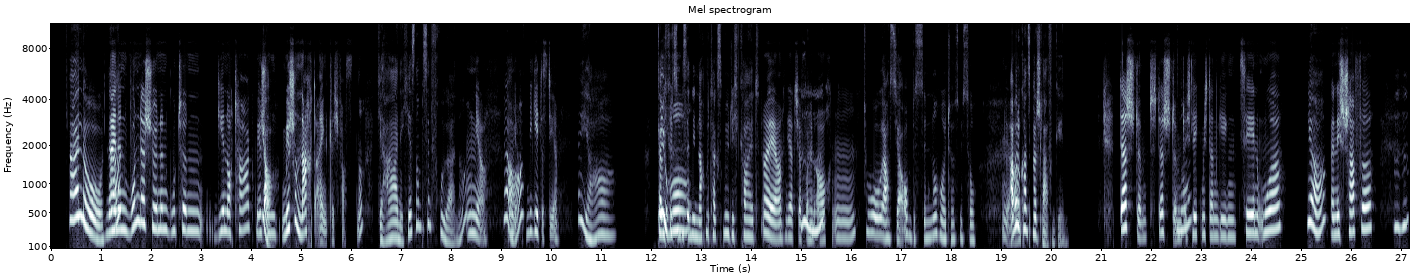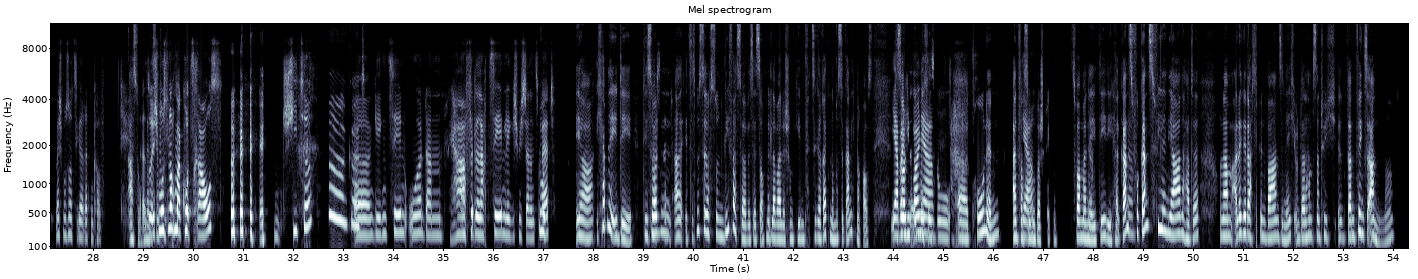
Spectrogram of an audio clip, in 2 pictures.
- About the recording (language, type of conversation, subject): German, unstructured, Wie stellst du dir die Zukunft der Technologie vor?
- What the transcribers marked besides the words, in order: joyful: "Ja"; chuckle; joyful: "Oh Gott"; unintelligible speech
